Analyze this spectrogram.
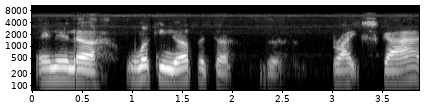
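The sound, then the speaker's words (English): Crickets chirp outdoors at night beside a street, a thin, steady high-pitched trill running unbroken beneath a person talking. “sitting out on the side of the street and just staring at cars coming by and listening to the crickets chirp or chirp, or however you say they make their sound.”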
